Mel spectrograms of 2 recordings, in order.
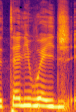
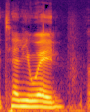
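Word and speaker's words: Tally Weijl: Et, du coup, j'ai une question parce que moi je dis euh, Tallywage. Et quelle est la vraie euh, prononciation de ce magasin C'est Tallywale.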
